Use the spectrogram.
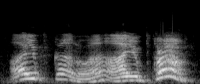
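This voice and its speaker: A man's voice: sits high, very animated, takes it slowly, exaggerated voice. A man playing an emotional, exclamatory hot-headed motorist in a Filipino radio drama. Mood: angry, cocky. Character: hot-headed boastful male motorist, later grateful and repentant. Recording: distant dull behind-the-scenes video, faint noise.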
